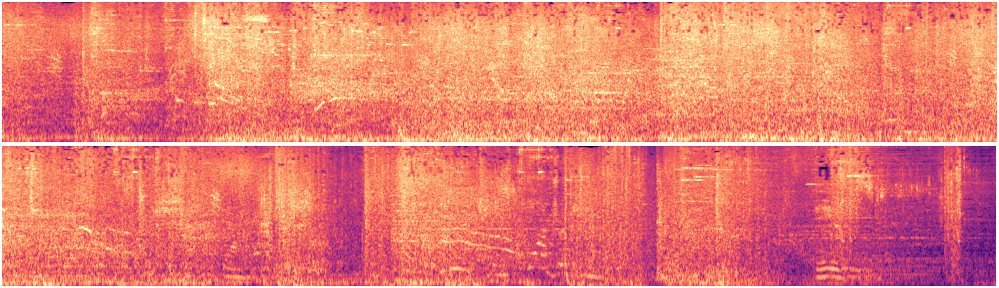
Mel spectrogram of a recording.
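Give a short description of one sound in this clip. Spell blasts, hits and explosions from a video game battle crash and crackle loudly.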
